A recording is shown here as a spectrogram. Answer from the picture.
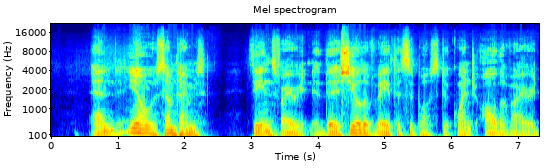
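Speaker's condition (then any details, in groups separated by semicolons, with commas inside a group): ALS; affects hand function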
